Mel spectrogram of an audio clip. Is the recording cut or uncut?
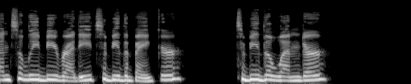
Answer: uncut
